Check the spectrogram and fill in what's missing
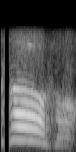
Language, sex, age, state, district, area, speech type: Marathi, female, 18-30, Maharashtra, Yavatmal, urban, conversation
